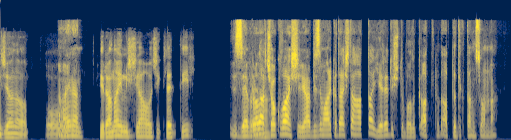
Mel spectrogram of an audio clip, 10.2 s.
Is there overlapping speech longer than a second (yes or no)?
no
